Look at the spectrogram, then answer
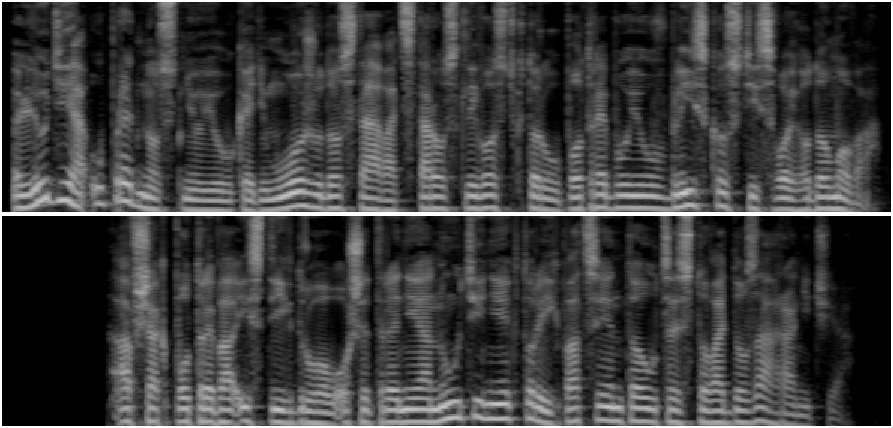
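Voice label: Slovak, male, e-learning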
